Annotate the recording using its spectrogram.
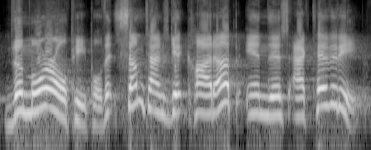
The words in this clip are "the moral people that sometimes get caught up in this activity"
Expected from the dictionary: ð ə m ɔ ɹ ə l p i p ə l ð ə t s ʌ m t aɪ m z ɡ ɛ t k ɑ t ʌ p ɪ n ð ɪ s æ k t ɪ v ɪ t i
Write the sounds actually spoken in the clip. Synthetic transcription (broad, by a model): ð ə m ɔ ɹ l p i p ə l ð ə t s ʌ m t aɪ m z ɡ ɛ t k ɑ t ʌ p ɪ n ð ɪ s æ k t ɪ v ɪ t i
